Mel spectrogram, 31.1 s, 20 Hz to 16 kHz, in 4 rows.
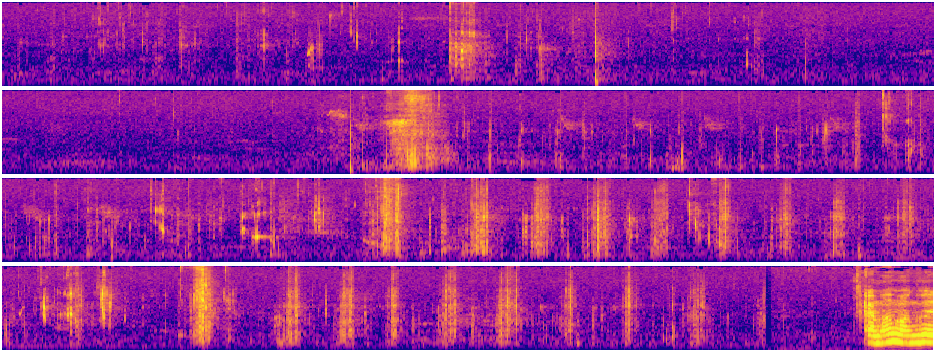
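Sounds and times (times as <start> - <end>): cucumber being bitten and chewed: 10.6 - 29.2.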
